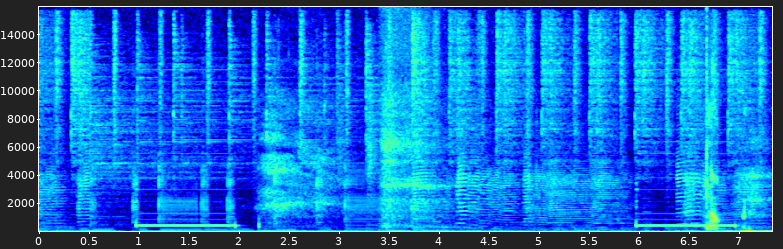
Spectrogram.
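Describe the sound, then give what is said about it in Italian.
A phone's ringback tone on an outgoing call: two steady, one-second tones about four seconds apart, with muffled background voices in the gaps between rings. “Squilla però, squilla.”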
